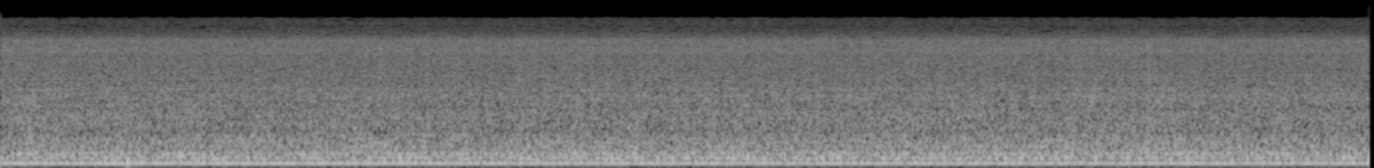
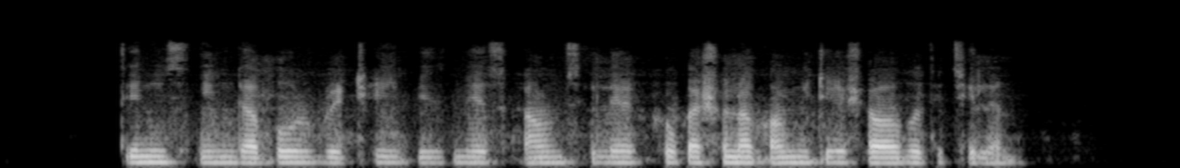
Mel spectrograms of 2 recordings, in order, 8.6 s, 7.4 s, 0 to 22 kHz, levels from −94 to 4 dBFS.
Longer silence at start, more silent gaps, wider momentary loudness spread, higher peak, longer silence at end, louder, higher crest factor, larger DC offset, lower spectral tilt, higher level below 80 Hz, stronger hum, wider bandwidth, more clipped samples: second, 0 s vs 0.8 s; neither; second, 1 LU vs 10 LU; second, -10 dBFS vs -2 dBFS; second, 0 s vs 1 s; second, -23 LUFS vs -20 LUFS; about the same, 14 dB vs 18 dB; neither; second, -4 dB/octave vs -9 dB/octave; first, -52 dBFS vs -60 dBFS; neither; first, 14.5 kHz vs 7.6 kHz; neither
